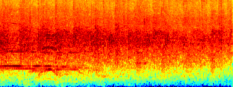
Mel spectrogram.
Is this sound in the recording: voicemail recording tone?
no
